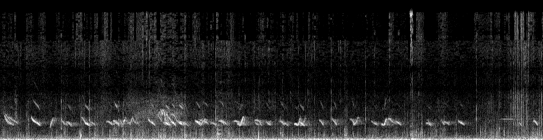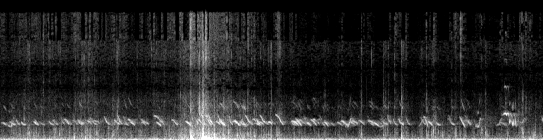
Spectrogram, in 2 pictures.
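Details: Baby chickens chirping together: rapid overlapping high peeps pour out in a steady stream, pausing briefly near the middle, with one sharp thump or knock partway through and a faint low hum underneath.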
